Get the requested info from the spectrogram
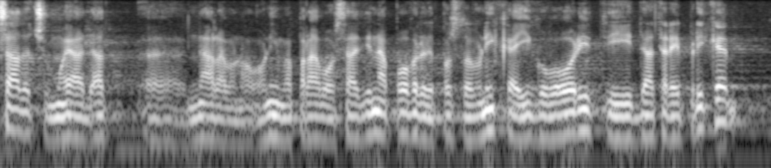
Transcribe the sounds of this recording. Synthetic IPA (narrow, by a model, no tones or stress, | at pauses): sad̪at͡ɕumujaːd̪at̪ | naːɾa̰ʋno̰onimapɾaːʋosad̪jed̪napo̞ʋɾed̪eposloʋniːkaiɡoʋoɾit̪id̪at̪ɾeplike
